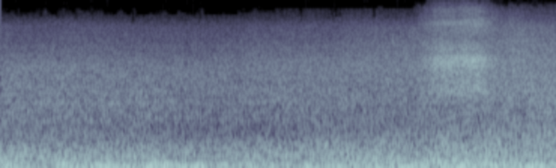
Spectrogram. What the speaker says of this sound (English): I think as this water comes up, these waves will calm down a bit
